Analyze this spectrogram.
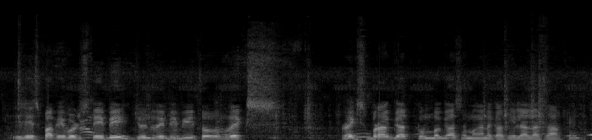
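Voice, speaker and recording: A man with a fairly high pitch talks at a moderate pace, with noticeable background noise in the recording. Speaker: vlogger and street vendor. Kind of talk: livestream appeal to viewers. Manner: halting.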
